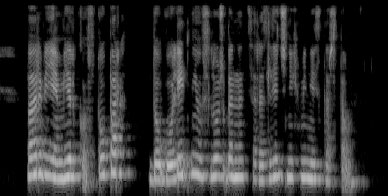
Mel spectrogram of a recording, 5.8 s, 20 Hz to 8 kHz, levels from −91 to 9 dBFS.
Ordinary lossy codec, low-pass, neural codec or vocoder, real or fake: none; 7.2 kHz; vocoder, 44.1 kHz, 80 mel bands, Vocos; fake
